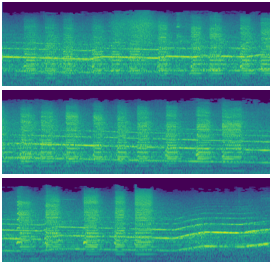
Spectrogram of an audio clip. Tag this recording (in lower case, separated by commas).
motor vehicle (road), emergency vehicle, siren, vehicle, fire engine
